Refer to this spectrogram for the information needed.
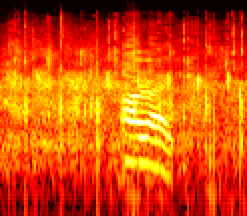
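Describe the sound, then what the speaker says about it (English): Applause at a school board of education meeting for first-, second- and third-year teachers: a steady crowd clapping through the clip, with a voice briefly speaking over it. "let's also give some love and a round of applause for our first, second, and third-year teachers"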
